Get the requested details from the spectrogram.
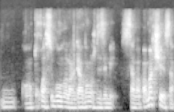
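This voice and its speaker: At a very fast pace, a man with a medium pitch and a dark, mellow tone sounds somewhat breathy. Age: 30s. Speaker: entrepreneur. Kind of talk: interview.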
